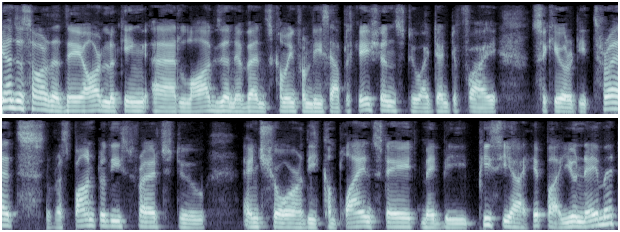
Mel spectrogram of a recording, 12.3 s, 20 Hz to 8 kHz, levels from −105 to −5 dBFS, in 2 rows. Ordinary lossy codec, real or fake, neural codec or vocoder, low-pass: MP3, 48 kbps; real; none; 7.2 kHz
